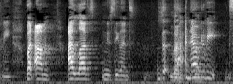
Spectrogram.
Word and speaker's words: New Zealand: New Zealand.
